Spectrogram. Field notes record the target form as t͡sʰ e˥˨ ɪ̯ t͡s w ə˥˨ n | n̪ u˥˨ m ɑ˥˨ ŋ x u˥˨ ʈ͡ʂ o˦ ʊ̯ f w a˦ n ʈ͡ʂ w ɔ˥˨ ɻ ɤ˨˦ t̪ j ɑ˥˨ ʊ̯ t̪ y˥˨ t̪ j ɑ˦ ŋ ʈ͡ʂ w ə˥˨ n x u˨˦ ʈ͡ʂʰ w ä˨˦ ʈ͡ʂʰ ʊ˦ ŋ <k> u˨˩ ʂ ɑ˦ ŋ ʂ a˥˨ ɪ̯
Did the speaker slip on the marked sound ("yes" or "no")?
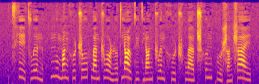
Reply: no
